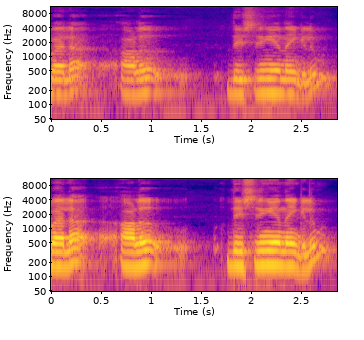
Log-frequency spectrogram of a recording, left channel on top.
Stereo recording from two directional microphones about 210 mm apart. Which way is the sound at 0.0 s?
35° right (ahead or behind).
